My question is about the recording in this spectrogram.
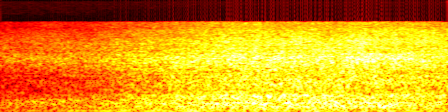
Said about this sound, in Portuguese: a família Lúcius, em companhia do amigo Caio Fabricius, já se encontra na grandiosa embarcação romana que navega pelas águas calmas do Mar Egeu em direção à capital do Império.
